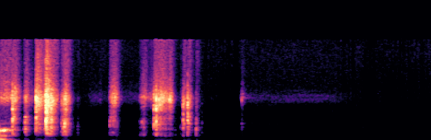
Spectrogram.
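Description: A paper envelope being handled: a few short rustles and taps in the first two seconds, then a single click a little later.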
